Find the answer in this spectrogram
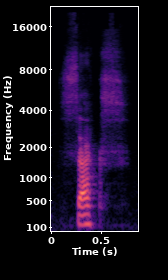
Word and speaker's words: CEX: These are all the pickups I got, and yeah, let's see the CEX-mas or CEX-mas, because CEX is officially pronounced sex.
